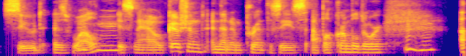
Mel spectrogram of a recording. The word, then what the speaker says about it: Goshen: so many polls trying to get at the pronunciation of Goshen. Okay. That's what Goshen.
